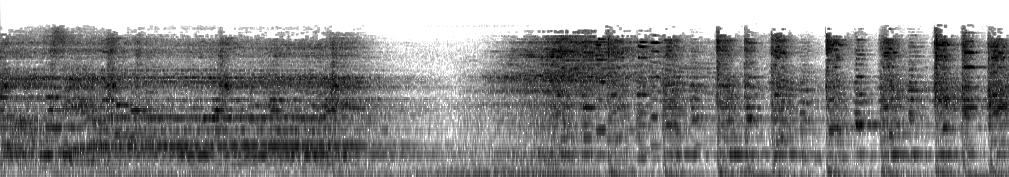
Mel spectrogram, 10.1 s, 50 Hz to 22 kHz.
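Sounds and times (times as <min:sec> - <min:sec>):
group singing: 0:00.0 - 0:04.2.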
